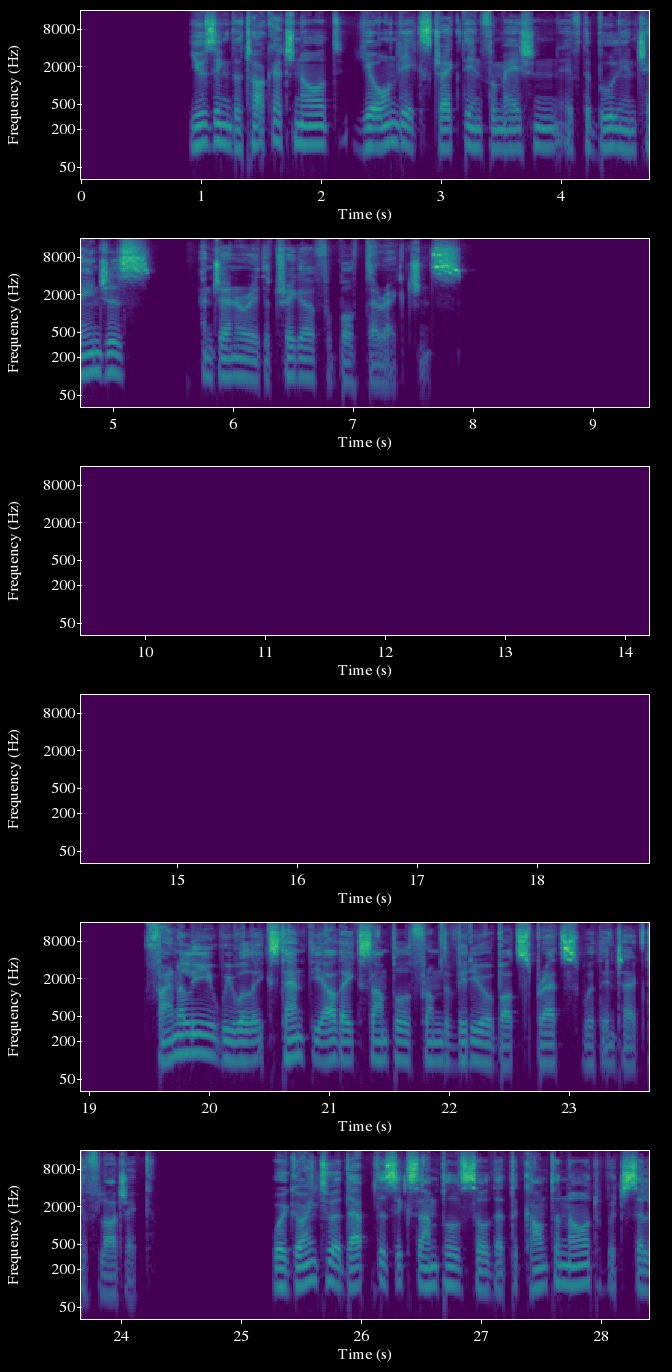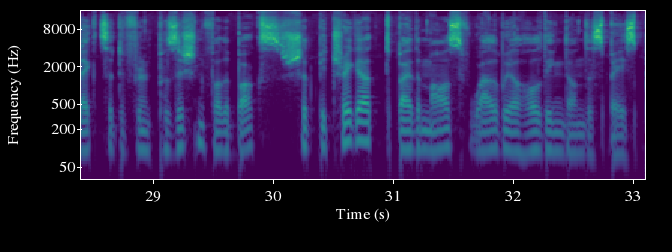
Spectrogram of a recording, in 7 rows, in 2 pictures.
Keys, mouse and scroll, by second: 0.1-2.4 drag, 2.4 Left, 2.7 Up, 4.3 drag, 10.7-16.4 drag, 17.0 click, 18.0 ctrl+w, 20.2-22.4 drag, 24.1-26.3 drag, 26.3-27.4 scroll down 2, 27.4-28.9 drag, 28.9-31.0 scroll up 2, 31.0 scroll up 1, 31.7 click, 32.2 Delete, 32.6-33.1 drag.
